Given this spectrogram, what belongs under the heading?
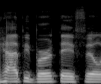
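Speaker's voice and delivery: ordinary delivery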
